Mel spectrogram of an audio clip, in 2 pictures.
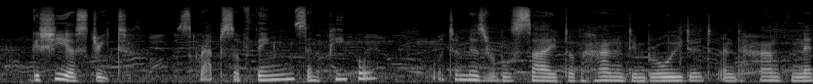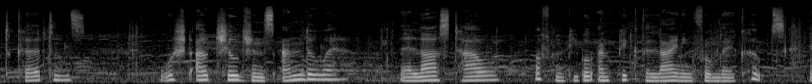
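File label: eng narration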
